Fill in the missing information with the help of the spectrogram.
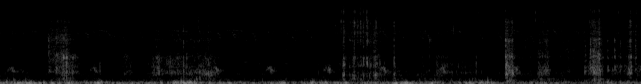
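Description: A long-handled hoe striking and scraping stony ground as it digs, with a few sharp, irregularly spaced hits over a low rumble of wind on the microphone.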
